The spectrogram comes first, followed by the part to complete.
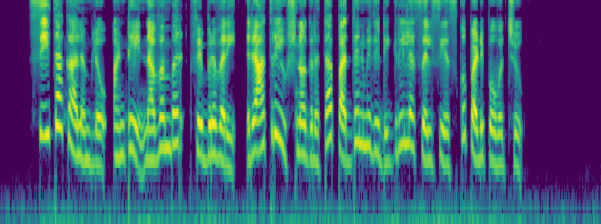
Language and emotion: Telugu, neutral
